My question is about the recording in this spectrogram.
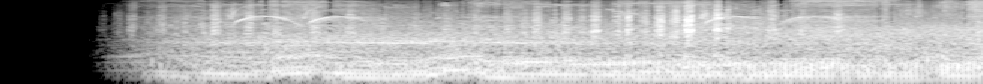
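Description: A Shiba Inu panting, fading in about a second in, with two pairs of short high chirps and a steady low hum behind.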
